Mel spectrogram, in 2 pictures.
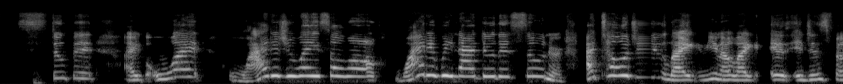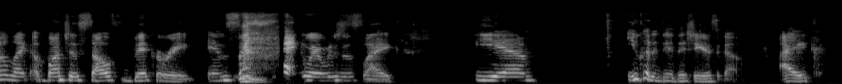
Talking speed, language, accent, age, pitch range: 170 wpm, English, American, 20-39, 135-195 Hz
